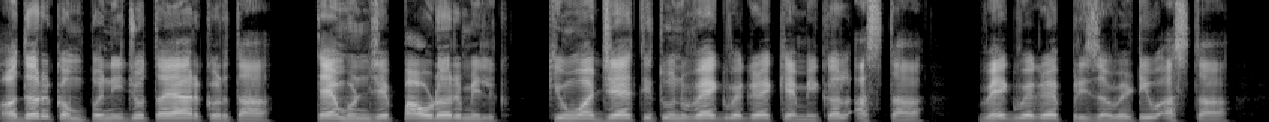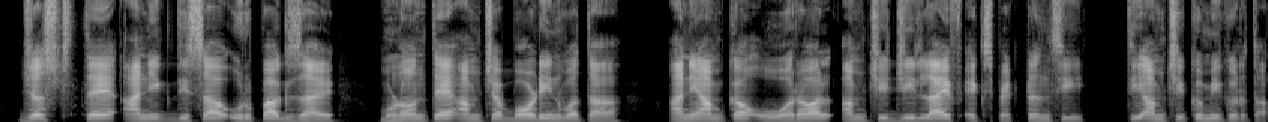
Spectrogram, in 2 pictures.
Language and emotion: Goan Konkani, neutral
